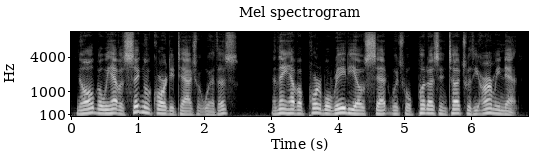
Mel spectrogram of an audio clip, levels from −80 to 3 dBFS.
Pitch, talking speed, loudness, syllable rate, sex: 140 Hz, 235 wpm, -16 LUFS, 5.6 syllables/s, male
